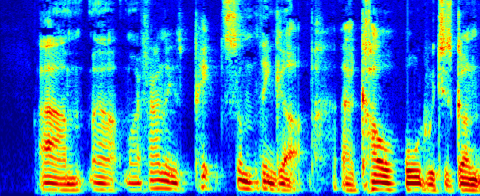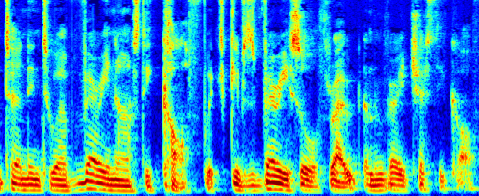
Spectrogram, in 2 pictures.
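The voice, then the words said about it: Slightly gruff, hoarse voice. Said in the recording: “you can probably hear my voice is a little gruff”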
